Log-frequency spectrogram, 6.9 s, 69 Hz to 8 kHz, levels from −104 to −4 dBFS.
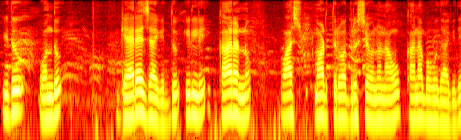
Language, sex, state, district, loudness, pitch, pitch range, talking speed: Kannada, male, Karnataka, Koppal, -19 LUFS, 155 Hz, 145-170 Hz, 95 wpm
